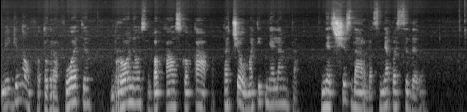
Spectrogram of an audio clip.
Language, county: Lithuanian, Panevėžys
